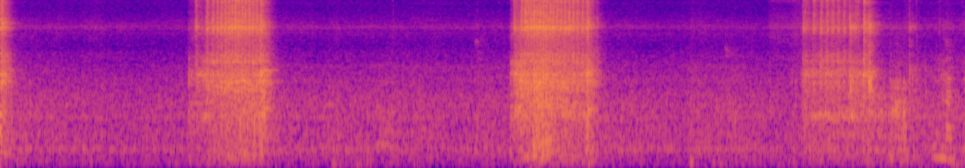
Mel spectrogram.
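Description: A sewing machine stitches a zip onto mermaid-style fabric, running in three short bursts of whirring separated by pauses, moderately close in a quiet room.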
